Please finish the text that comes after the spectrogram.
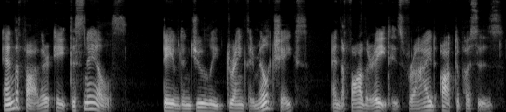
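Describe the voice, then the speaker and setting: A man narrating a children's storybook aloud in an expressive read-aloud style. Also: mid-range voice. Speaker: storybook reader.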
